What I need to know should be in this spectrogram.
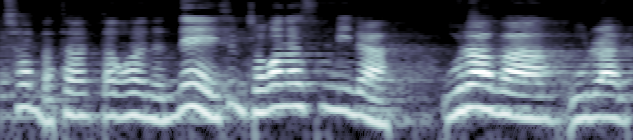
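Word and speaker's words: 浦賀: 우라가 발음이 되는데 현재 도쿄에 해당하는 지역이라고 합니다.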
